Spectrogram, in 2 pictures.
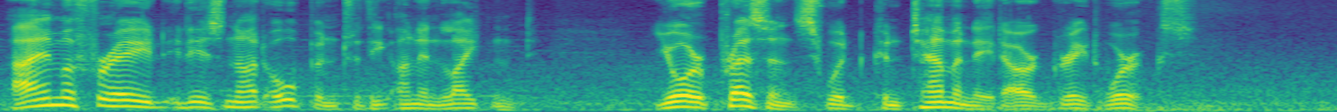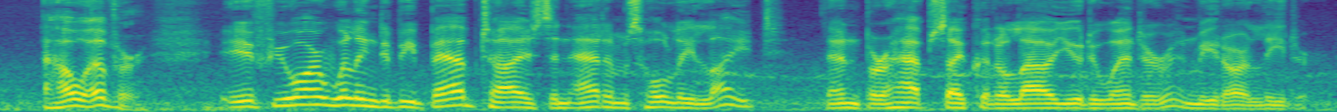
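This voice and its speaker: Man voicing a zealous game monk, soft-spoken, pious, sermonizing, mid-range voice. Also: medium pitch, very animated, normal speed, a little hiss or hum, close to an everyday voice. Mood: serene. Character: serene zealous male cult monk. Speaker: game character. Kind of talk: video game dialogue.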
